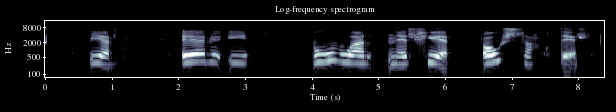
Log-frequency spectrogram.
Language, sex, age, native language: Icelandic, female, 8, Icelandic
